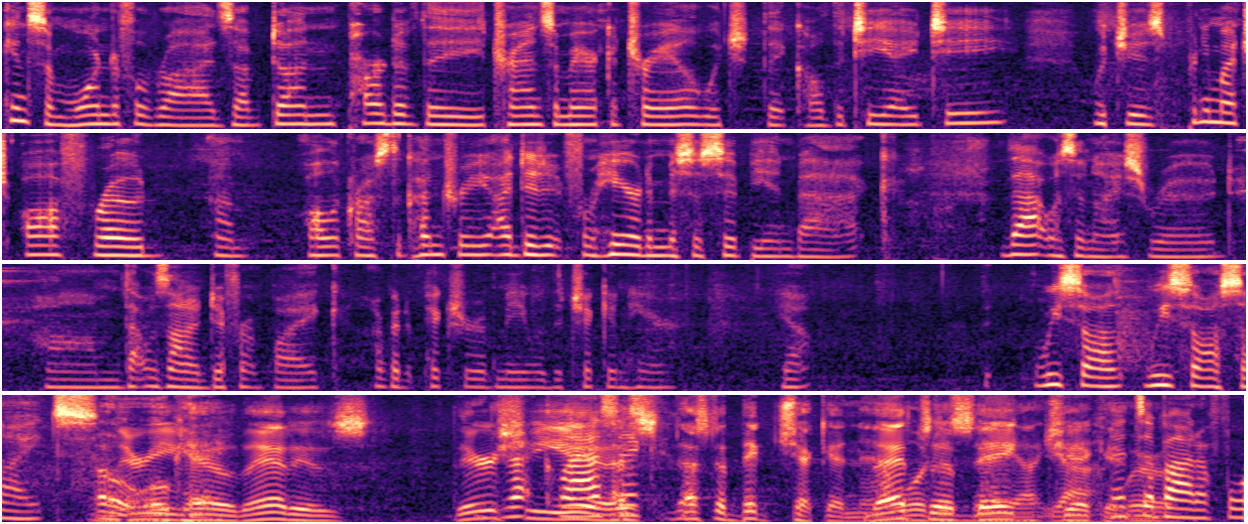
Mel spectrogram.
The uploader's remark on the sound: This episode was recorded at Sanctuary Brewing Company in Hendersonville, North Carolina.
